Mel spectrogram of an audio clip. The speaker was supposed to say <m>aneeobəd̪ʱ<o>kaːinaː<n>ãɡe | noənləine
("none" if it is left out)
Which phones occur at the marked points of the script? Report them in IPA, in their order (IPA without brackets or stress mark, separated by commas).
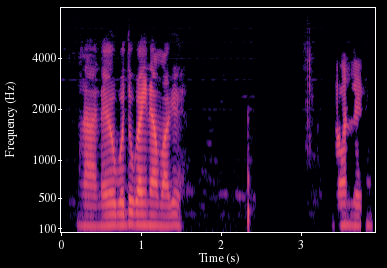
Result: n, u, m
